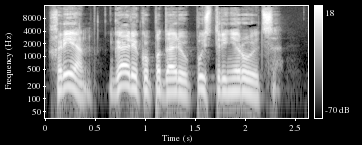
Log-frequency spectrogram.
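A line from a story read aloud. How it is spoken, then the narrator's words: Cheerful boyish bark. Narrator (Russian): весело гаркнул пацан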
